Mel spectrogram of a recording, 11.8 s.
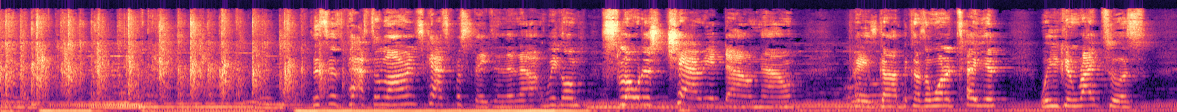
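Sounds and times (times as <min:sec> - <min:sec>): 
church congregation clapping hands in praise: 0:00.0 - 0:04.0
sustained music: 0:00.0 - 0:11.7
speech: 0:04.1 - 0:11.5.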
